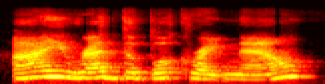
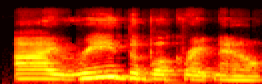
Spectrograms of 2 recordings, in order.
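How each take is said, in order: First: Read has a short vowel, like red. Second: Read has a long vowel, like reed. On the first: The action already happened. The speaker calls it wrong. "instead of r, e, d" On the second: The action is happening now. The speaker calls it right. "it's r, eed"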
